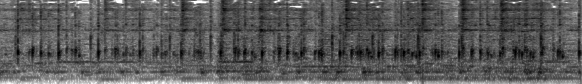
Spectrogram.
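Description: Spanish folk string band playing a parranda, a seguidilla in triple time: strummed guitars and plucked twelve-string lutes in a steady, even rhythm, with a shaken wooden jingle instrument, as an instrumental passage.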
